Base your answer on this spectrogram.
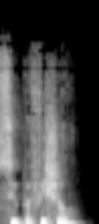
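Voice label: "superficial", English, uk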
